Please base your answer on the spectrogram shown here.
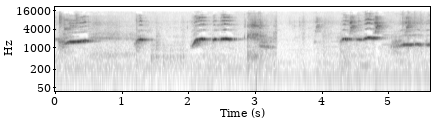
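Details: Male pet cockatiel whistling to a fish and other birds; rising, ringing tonal phrases in bursts about a second long, with rests between and a sharp squawky note mid-way.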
